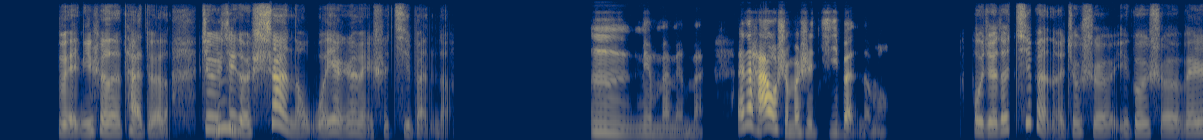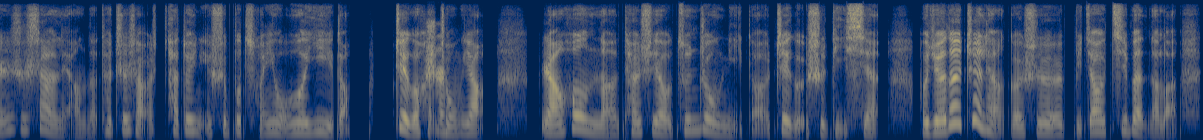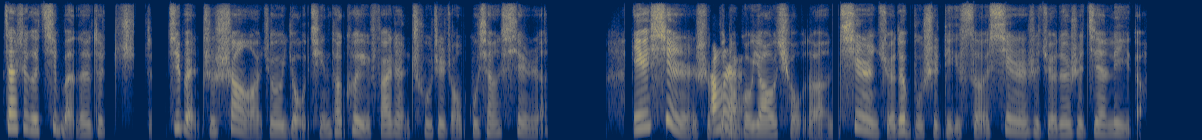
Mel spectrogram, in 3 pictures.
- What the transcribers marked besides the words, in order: laughing while speaking: "对，你说得太对了"; other background noise
- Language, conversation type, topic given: Chinese, podcast, 你觉得什么样的人才算是真正的朋友？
